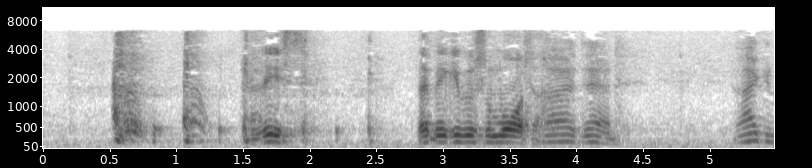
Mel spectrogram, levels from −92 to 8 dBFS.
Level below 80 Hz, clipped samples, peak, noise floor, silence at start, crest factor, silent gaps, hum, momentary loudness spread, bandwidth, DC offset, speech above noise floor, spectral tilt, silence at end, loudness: -60 dBFS; under 0.1%; -8 dBFS; -54 dBFS; 0.5 s; 18 dB; none; none; 22 LU; 6.6 kHz; under 0.1%; 30 dB; -5 dB/octave; 0 s; -26 LUFS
